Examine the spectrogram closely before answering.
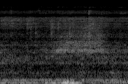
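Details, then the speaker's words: Sprinkler system being turned on, supply valve opened slowly to pressurize lines: steady rushing hiss of water running through the yard lines, no hammering or chatter; normal fill. "And you can hear the water as it's running through all the lines throughout the yard. And depending on your house, this can take 15 seconds, it can take 30 seconds."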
